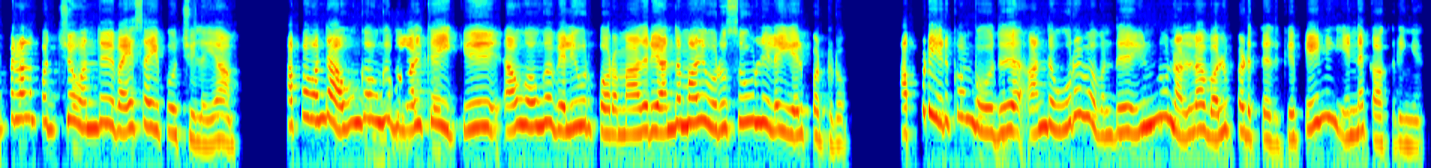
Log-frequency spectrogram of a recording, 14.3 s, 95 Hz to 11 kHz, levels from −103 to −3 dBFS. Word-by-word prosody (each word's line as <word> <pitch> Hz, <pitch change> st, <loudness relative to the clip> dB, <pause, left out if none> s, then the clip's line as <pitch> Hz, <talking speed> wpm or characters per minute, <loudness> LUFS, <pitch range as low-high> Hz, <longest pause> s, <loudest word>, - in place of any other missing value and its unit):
இப்பனாலும் 390 Hz, +4 st, 0 dB
கொஞ்சம் 345 Hz, +3 st, -3 dB
வந்து 305 Hz, +2 st, +1 dB, 0.2 s
வயசாயி 300 Hz, +2 st, +3 dB
போச்சு 255 Hz, -2 st, -7 dB
இல்லையா? 200 Hz, +2 st, -3 dB, 0.7 s
அப்போ 330 Hz, +6 st, -3 dB
வந்து 385 Hz, +1 st, +2 dB
அவங்கவங்க 355 Hz, +5 st, -1 dB, 0.2 s
வாழ்க்கைக்கு 295 Hz, -1 st, +2 dB, 0.3 s
அவங்கவங்க 320 Hz, +3 st, +1 dB
வெளியூர் 300 Hz, +3 st, +1 dB
போற 255 Hz, -1 st, 0 dB
மாதிரி 265 Hz, +2 st, +3 dB
அந்த 300 Hz, +5 st, +1 dB
மாரி 355 Hz, +2 st, +4 dB
ஒரு 295 Hz, +1 st, -2 dB
சூழ்நிலை 355 Hz, -4 st, +1 dB, 0.2 s
ஏற்பட்டுடும். 235 Hz, -6 st, -8 dB, 0.6 s
அப்படி 435 Hz, -, 0 dB
இருக்கும்போது 320 Hz, -, -3 dB, 0.3 s
அந்த 315 Hz, +2 st, 0 dB, 0.2 s
உறவு 415 Hz, +1 st, -2 dB
வந்து 250 Hz, +2 st, -2 dB, 0.2 s
இன்னும் 355 Hz, +2 st, +1 dB
நல்லா 255 Hz, +4 st, 0 dB
வலுப்படுத்தறதுக்கு, 235 Hz, -5 st, -4 dB
பேணி 365 Hz, +6 st, +2 dB, 0.2 s
என்ன 250 Hz, +2 st, -1 dB
காக்குறீங்க? 195 Hz, -3 st, -7 dB
295 Hz, 125 wpm, -24 LUFS, 255-350 Hz, 0.7 s, மாரி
